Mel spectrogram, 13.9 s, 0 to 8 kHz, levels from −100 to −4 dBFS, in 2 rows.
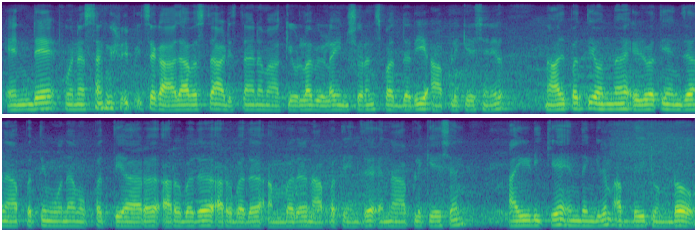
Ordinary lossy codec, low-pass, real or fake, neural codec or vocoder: none; 7.2 kHz; real; none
